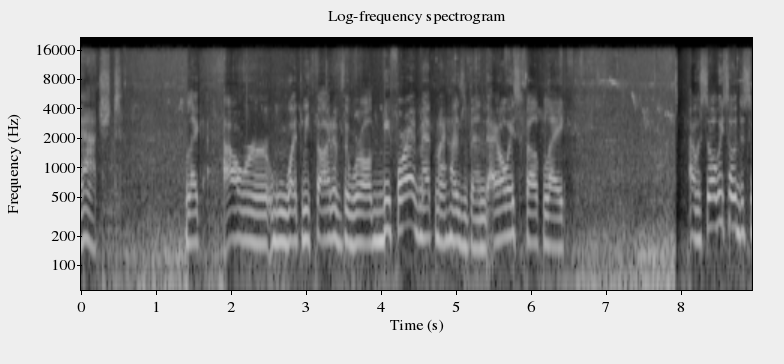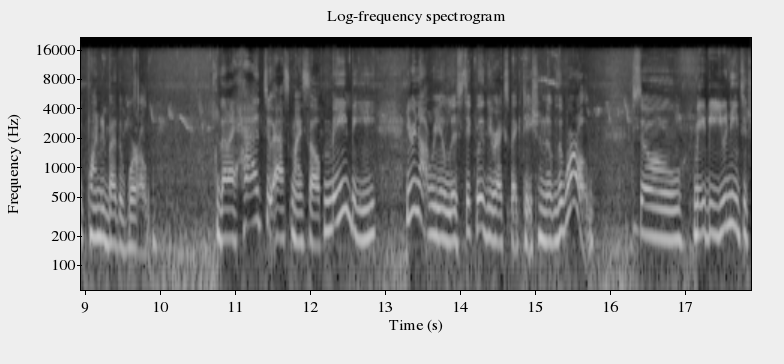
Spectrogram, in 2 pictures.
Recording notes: Strolling through The Huntington Library and Botanical Gardens, they pause to record a bit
